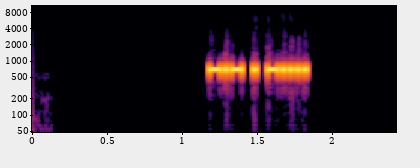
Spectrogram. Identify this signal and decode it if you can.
Morse code, heard as a keyed tone, about 52 wpm, 700 Hz. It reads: KE6
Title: USA Call Sign Prefixes - 50wpm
